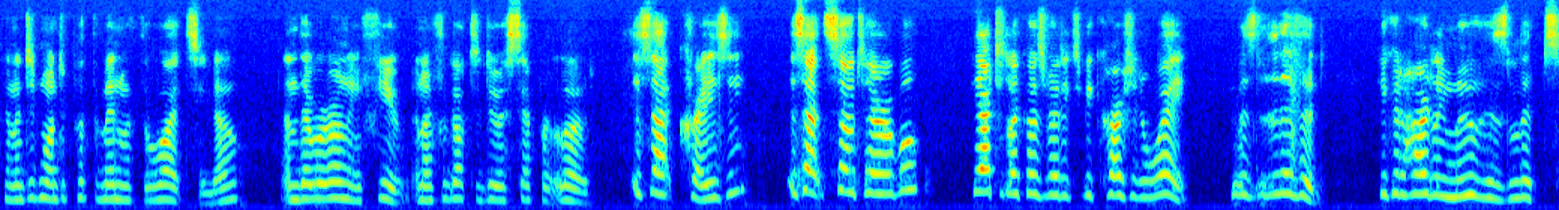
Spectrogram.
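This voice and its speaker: A woman's voice: lightly acted, rough recording. A woman voicing a frantic rambling housewife. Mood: exasperated. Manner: rambling, pleading, voice climbing high. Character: anxious troubled housewife, rambling and wounded.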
